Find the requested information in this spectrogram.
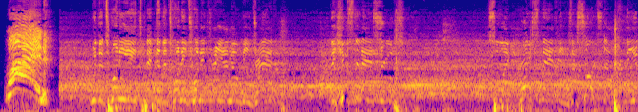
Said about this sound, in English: Now, why are they booing? They're not booing Bryce Matthews. They're booing the Houston Astros because everybody hates the Houston Astros.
